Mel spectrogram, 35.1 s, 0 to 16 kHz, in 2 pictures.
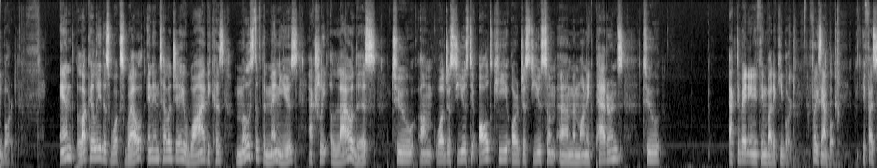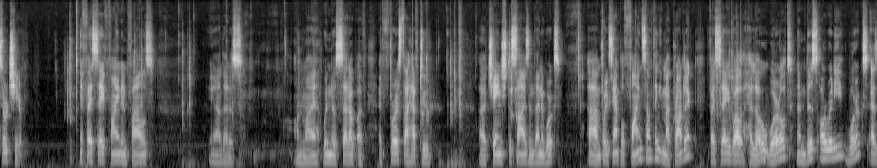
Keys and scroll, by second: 16.4 ctrl+shift+f, 18.7 BackSpace, 25.8 Escape, 26.5 ctrl+shift+f, 27.6 BackSpace, 31.4-32.6 typing.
